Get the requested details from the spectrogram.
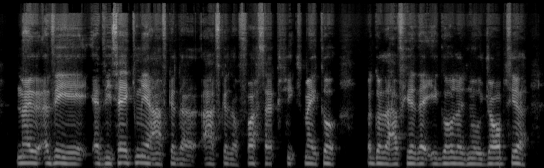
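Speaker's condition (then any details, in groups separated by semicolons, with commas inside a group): Cerebral palsy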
